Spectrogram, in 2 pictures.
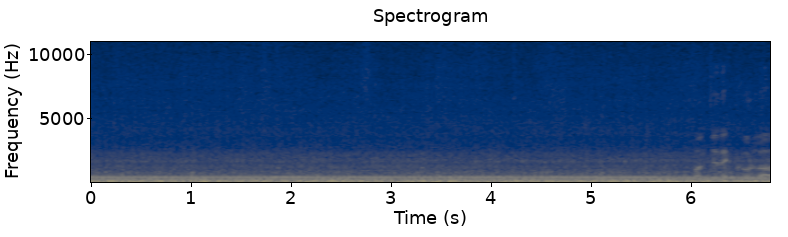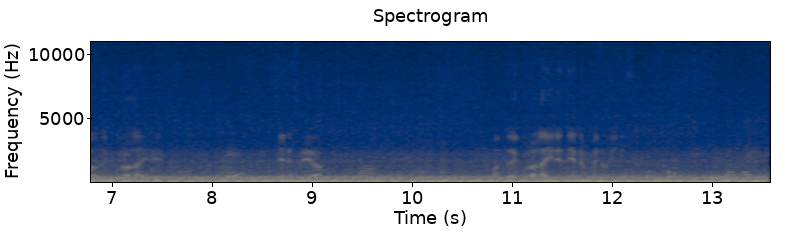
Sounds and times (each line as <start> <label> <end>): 0.0 outboard motor in a zodiac boat 13.5
0.0 waves splashing 13.5
6.1 voices speaking in Spanish 10.0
